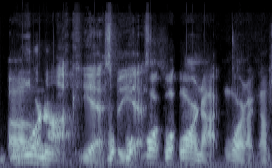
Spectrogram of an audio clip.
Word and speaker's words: Warnock: Against Herschel Walker and Senator Warmack. I hope I pronounced his name right. Warnock, yes, but yes.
